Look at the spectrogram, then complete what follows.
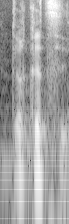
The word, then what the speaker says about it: Doherty: We taught you how to pronounce this thing last game week. Doherty.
